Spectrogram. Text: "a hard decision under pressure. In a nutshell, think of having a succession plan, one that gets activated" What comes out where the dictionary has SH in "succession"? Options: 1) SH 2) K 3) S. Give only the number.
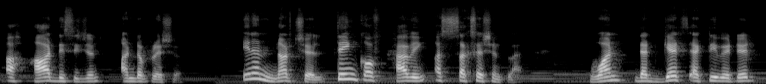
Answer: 1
